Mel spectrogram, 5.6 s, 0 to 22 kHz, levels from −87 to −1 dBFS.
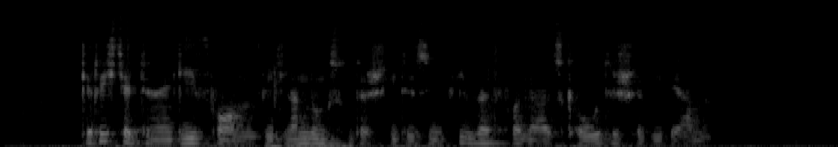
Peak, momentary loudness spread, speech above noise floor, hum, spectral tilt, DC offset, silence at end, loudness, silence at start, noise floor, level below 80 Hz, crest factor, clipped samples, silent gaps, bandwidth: -38 dBFS; 7 LU; 23 dB; none; -4 dB/octave; under 0.1%; 0.05 s; -59 LUFS; 0.05 s; -83 dBFS; -74 dBFS; 22 dB; under 0.1%; none; 16 kHz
